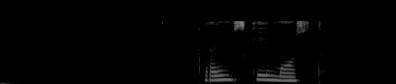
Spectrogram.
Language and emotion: Russian, neutral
